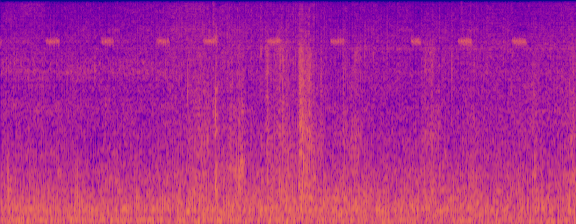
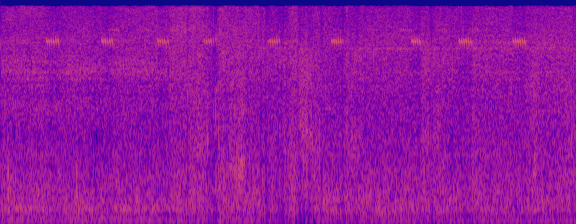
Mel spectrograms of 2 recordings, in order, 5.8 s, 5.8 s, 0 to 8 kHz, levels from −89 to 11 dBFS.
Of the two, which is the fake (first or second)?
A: first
